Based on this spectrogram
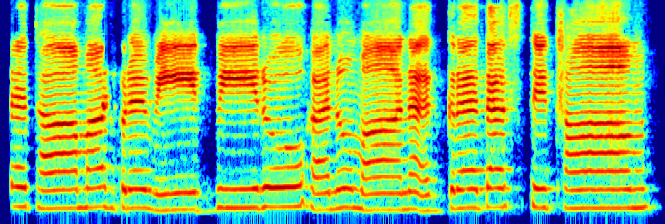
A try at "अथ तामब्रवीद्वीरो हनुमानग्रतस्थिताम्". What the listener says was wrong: स्थि is Mahaprana, ta is Alpaprana.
